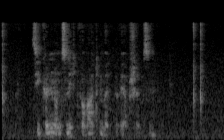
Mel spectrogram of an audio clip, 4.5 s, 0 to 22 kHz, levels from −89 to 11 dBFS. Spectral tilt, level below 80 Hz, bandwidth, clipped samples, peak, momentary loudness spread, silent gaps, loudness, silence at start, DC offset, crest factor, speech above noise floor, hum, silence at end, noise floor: -2 dB/octave; -74 dBFS; 12 kHz; under 0.1%; -18 dBFS; 12 LU; none; -40 LUFS; 0.05 s; under 0.1%; 24 dB; 23 dB; none; 0 s; -64 dBFS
